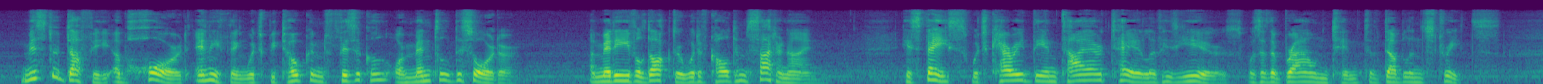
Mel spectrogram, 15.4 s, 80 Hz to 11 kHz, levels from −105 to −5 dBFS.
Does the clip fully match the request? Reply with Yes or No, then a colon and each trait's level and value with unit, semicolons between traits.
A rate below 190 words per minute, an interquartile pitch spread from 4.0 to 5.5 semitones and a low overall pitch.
No: average, 140 wpm; average, 5.2 semitones; medium, 155 Hz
